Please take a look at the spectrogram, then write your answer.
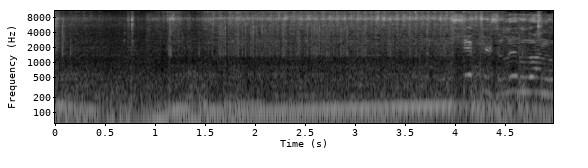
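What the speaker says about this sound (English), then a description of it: "Motor runs great, brakes work great, car accelerates great." A bagged 1954 Packard with a mild cam and manual transmission accelerates, its engine holding a loud, steady low drone with rising pitch near the end, and wind and road noise throughout.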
